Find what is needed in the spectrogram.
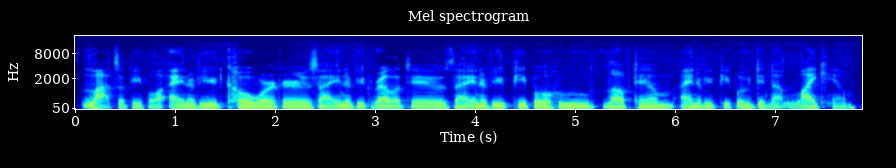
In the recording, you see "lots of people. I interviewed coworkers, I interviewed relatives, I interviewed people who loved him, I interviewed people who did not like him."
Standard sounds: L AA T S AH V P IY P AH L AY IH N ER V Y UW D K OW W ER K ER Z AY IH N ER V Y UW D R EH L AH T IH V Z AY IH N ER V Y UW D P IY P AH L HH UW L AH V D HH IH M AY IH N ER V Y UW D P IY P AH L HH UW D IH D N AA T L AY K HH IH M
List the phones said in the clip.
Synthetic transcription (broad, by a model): L AA T S AH V P IY P L AY IH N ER V Y UW D K OW W ER K ER Z AY IH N ER V Y UW D R EH L AH T IH V Z AY IH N ER V Y UW D P IY P L HH UW L AH V D HH IH M AY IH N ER V Y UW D P IY P L HH UW D IH D N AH T L AY K HH IH M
